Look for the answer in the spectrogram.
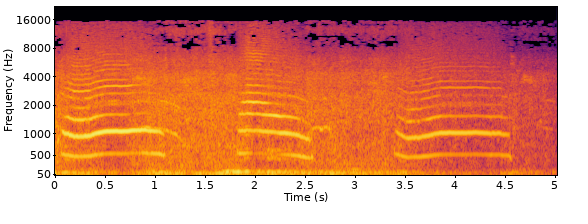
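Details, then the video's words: Three long, level, wailing meows from a mother cat calling kittens. Each is drawn out for about a second and ends in a slight downward bend, over a quiet low hum. "suara induk kucing memanggil"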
